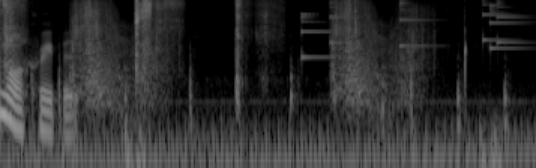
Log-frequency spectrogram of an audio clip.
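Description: A sword strikes a creature with sharp hits.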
